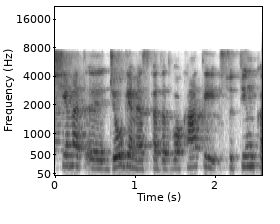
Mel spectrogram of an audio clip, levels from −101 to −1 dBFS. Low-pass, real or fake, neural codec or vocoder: 7.2 kHz; fake; vocoder, 44.1 kHz, 128 mel bands every 512 samples, BigVGAN v2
